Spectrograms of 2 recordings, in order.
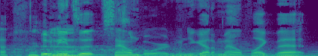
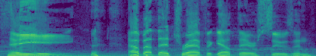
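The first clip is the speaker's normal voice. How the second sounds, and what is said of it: Generic radio announcer voice. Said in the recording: “Generic radio voice.”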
